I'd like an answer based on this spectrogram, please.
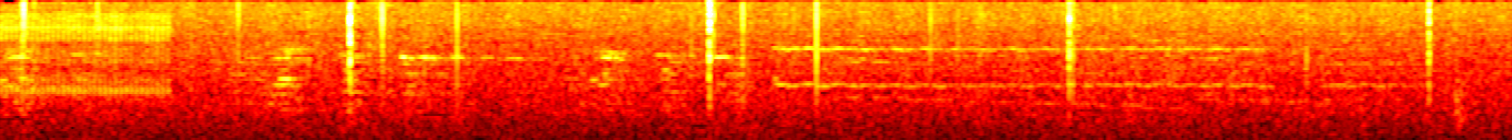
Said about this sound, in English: I will keep ringing his apartment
